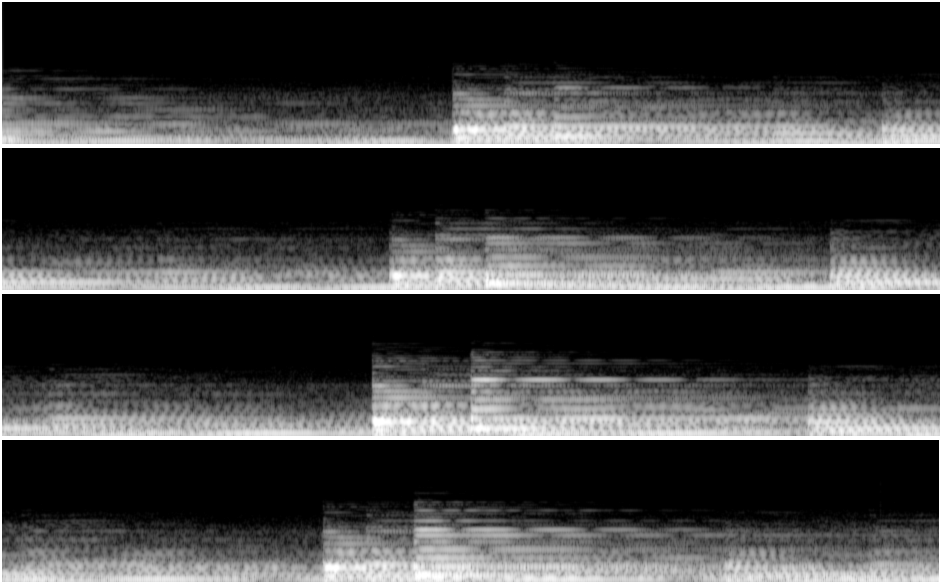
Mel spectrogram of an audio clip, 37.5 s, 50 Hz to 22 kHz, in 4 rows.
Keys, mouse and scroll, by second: 2.6 alt+click, 3.1 click, 4.8-6.2 alt+right drag, 6.2 alt+click, 7.0 click, 10.8 alt+click, 12.0 ctrl+alt+z, 12.8 alt+click, 28.8 alt+right click, 29.6 alt+click, 30.2 click, 34.7 alt+right click, 36.2 click.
